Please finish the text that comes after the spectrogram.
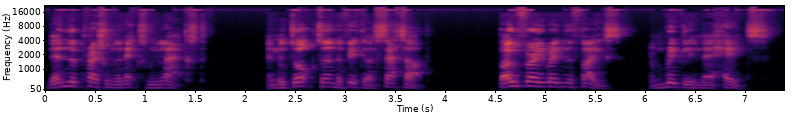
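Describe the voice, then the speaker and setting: A male narrator reads a classic story aloud. His delivery is expressive, scripted storytelling, in a voice pitched a little higher than most men's. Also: normal speed. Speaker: audiobook narrator, actor.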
